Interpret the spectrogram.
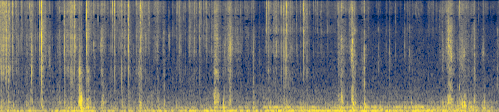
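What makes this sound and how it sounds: A utility knife slices through the layers of a partly cut, purple wound plastic tape ball, producing quick bright tearing and crinkling sounds with sharp crackles. A steady low hum runs underneath throughout.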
